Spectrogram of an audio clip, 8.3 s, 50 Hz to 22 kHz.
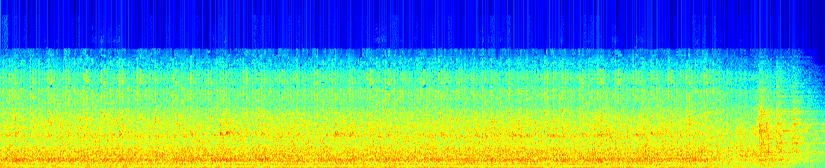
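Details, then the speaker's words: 1974 Allis Chalmers 7080 tractor diesel after fixing hydraulic leaks and restoring power steering: even steady idle clatter with smooth firing rhythm, no knocks or misses before winding down; healthy running. "So with that said, Damon is gonna hop in this bad boy, crank it up. We're gonna listen to her purr."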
